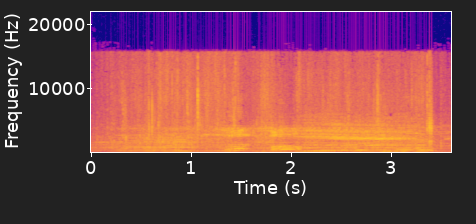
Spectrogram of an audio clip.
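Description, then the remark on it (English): Several calves bawl and moo in overlapping calls, rising and falling moans, with a steady noisy background and no talking; calves being weaned at a ranch in Sand Point, with the bull calves taken off and put on feed. “is weaning calves at the Bar VX Ranch in Sand Point”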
